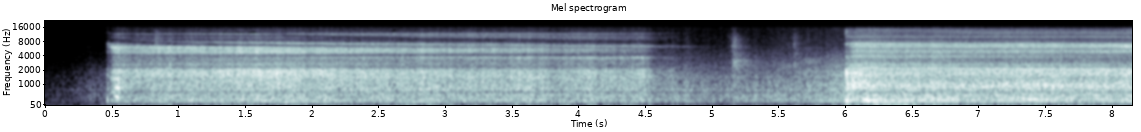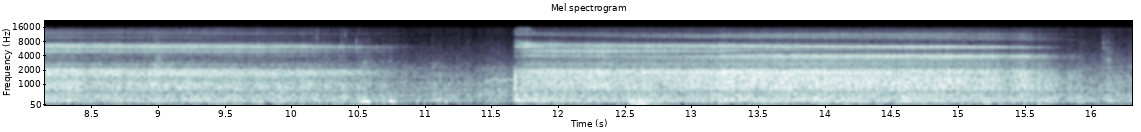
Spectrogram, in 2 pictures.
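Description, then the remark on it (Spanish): A person does a breathing technique from a prenatal yoga class that imitates the sea: three long, steady, rushing breaths with a soft hiss and faint throaty tone, each like a wave, with no talking. “Entonces, en una clase de yoga para embarazadas, me enseñaron esta respiración, que es ni más ni menos que imitar el mar.”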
